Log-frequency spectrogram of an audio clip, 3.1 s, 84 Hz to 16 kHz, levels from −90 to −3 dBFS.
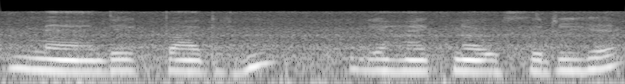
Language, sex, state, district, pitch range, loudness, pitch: Hindi, female, Chhattisgarh, Raipur, 190-205 Hz, -14 LUFS, 195 Hz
